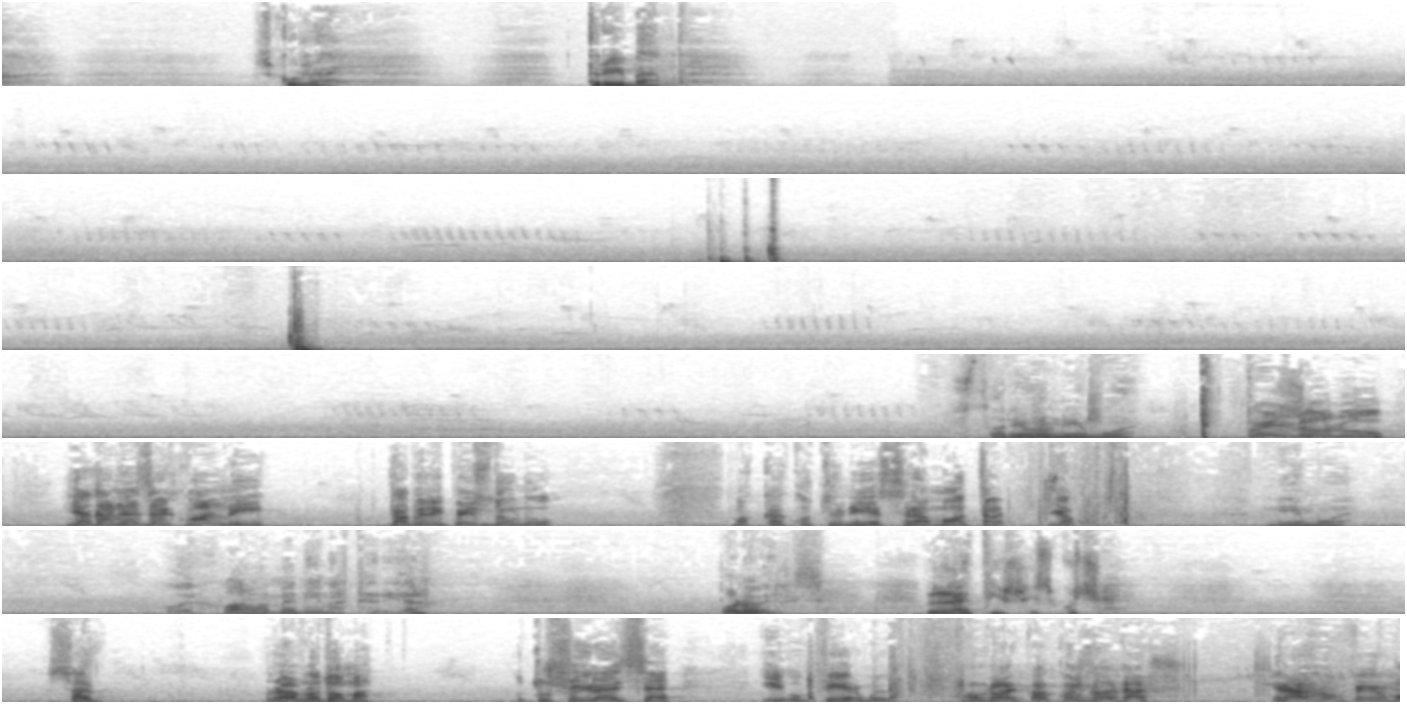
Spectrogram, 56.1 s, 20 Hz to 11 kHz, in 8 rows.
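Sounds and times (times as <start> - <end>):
car door latch clicking: 17.5 - 18.1, 22.5 - 22.8
car door shutting: 17.5 - 18.1, 22.4 - 23.0.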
